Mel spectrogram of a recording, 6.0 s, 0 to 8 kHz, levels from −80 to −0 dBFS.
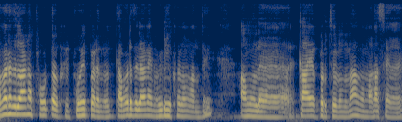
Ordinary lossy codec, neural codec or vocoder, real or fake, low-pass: none; codec, 24 kHz, 1 kbps, SNAC; fake; 7.2 kHz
